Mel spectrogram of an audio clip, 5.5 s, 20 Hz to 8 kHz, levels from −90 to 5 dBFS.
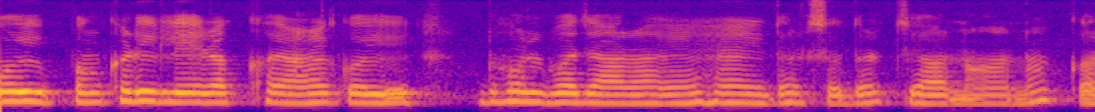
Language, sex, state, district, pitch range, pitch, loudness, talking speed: Hindi, female, Delhi, New Delhi, 185-210 Hz, 195 Hz, -18 LUFS, 185 wpm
